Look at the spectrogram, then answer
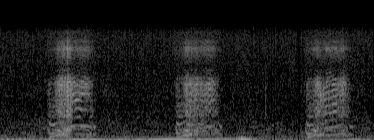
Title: random girl snoring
